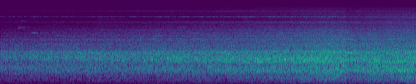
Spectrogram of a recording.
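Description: Electric locomotive hauling a container freight train on the approach, its running and wheel-on-rail noise growing steadily louder as it nears.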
